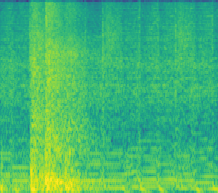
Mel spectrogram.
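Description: Background guitar music with a steady beat. About a third of a second in comes one short, loud thud-and-scuff as several people land from a jump onto a gym mat and drop into a squat.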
